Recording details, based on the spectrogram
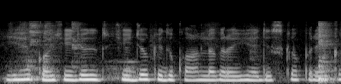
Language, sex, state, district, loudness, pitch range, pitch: Hindi, female, Haryana, Rohtak, -13 LUFS, 200-220 Hz, 210 Hz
